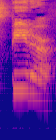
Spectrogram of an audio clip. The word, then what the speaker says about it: Peter: so this Peter pen so you see that it has the T sound the pet you WR actually T Peter Peter actually Peter so how would British say this word Peter oh P okay but in in American uh uh English they say the r instead of the T So Peter Peter pen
